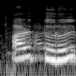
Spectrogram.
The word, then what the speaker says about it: Ertuğrul: ज़बान में है और टर्किश ज़बान में गैन साइलेंट रहता है। अर्तुगरुल का असल तलफ़्फ़ुज़ क्या है? अलिफ के ऊपर ज़बर होगी, तोई के ऊपर पेश पढ़ेंगे और रे के ऊपर भी पेश पढ़ा जाएगा, यानी इसको अर्तुगरुल पढ़ा जाएगा।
